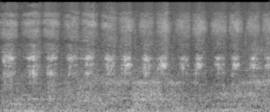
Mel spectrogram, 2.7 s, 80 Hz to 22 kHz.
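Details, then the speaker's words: BMW E92 328i front wheel bearing removed from the car: a gritty, rasping grind pulses about five times a second as the loose hub bearing is turned by hand; a noisy worn bearing. "Our old bearing is out, and this one was a little bit noisy,"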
